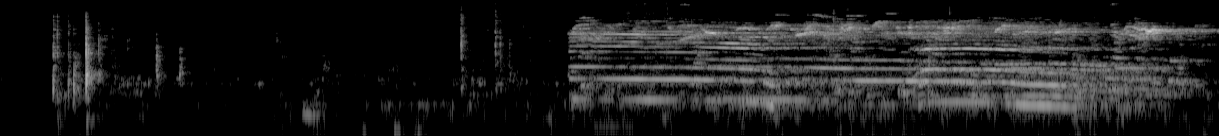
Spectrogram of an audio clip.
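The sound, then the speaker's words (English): Bird calls: a few brief clicks and chirps at first, then a loud, sustained warbling cry with rich overtones that carries on steadily for several seconds, unbroken, with no talking. “Bird sounds included. Yes. Or an owl.”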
